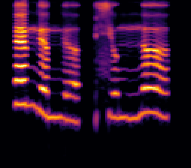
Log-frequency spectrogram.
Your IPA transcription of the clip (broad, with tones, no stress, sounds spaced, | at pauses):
ɛ˦ mʲ ɜ˨ mʲ ə˨ | sʲ o˨ m n ə˦˨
